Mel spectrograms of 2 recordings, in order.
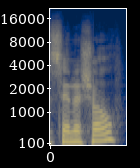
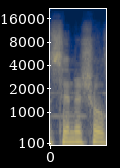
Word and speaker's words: seneschal: Now, inviting the seneschal, that I need to do by mandate, and I have actually checked that is the correct pronunciation for it. So this is the one. Invite the seneschal to stay in your city.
